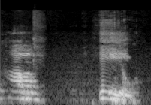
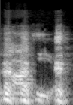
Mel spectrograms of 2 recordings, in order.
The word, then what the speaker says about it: Coghill: Coghill. Coghill. That's a unique name for me. That last name, Coghill. I'm saying it right, right?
